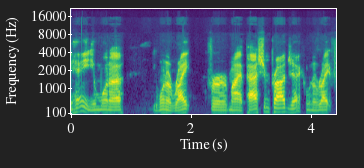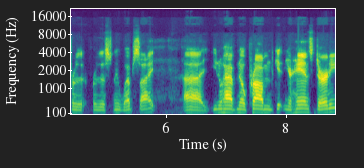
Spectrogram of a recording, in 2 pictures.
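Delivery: ordinary delivery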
